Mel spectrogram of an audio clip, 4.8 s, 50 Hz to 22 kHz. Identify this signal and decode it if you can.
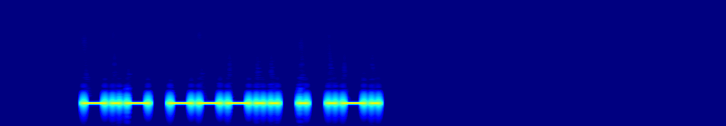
Morse code, heard as a keyed tone, about 25 wpm, 700 Hz. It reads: K8ER
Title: USA Call Signs - 4 Characters - 25wpm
